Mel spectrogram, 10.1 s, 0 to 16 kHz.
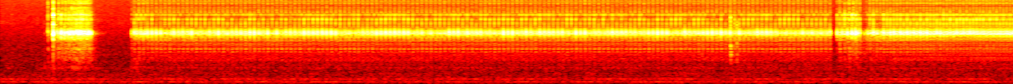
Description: I have this clicking noise that has started in my Dual CS 5000 turntable.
